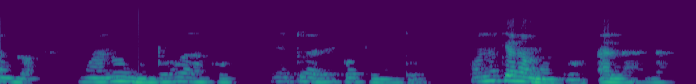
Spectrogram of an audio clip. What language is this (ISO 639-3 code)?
lag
